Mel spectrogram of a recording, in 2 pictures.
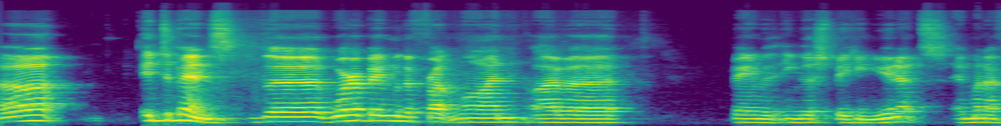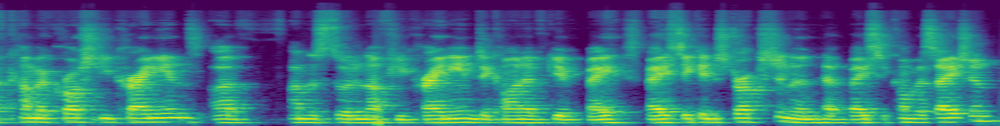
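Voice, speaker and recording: A man speaks with an Australian accent at medium pitch and a moderate pace. His tone is bright and sharp, with ordinary pitch variation. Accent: Australian, mild by own account. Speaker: soldier. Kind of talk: casual chat.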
